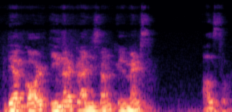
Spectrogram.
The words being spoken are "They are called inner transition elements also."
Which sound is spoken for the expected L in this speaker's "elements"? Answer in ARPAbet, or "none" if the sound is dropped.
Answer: L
